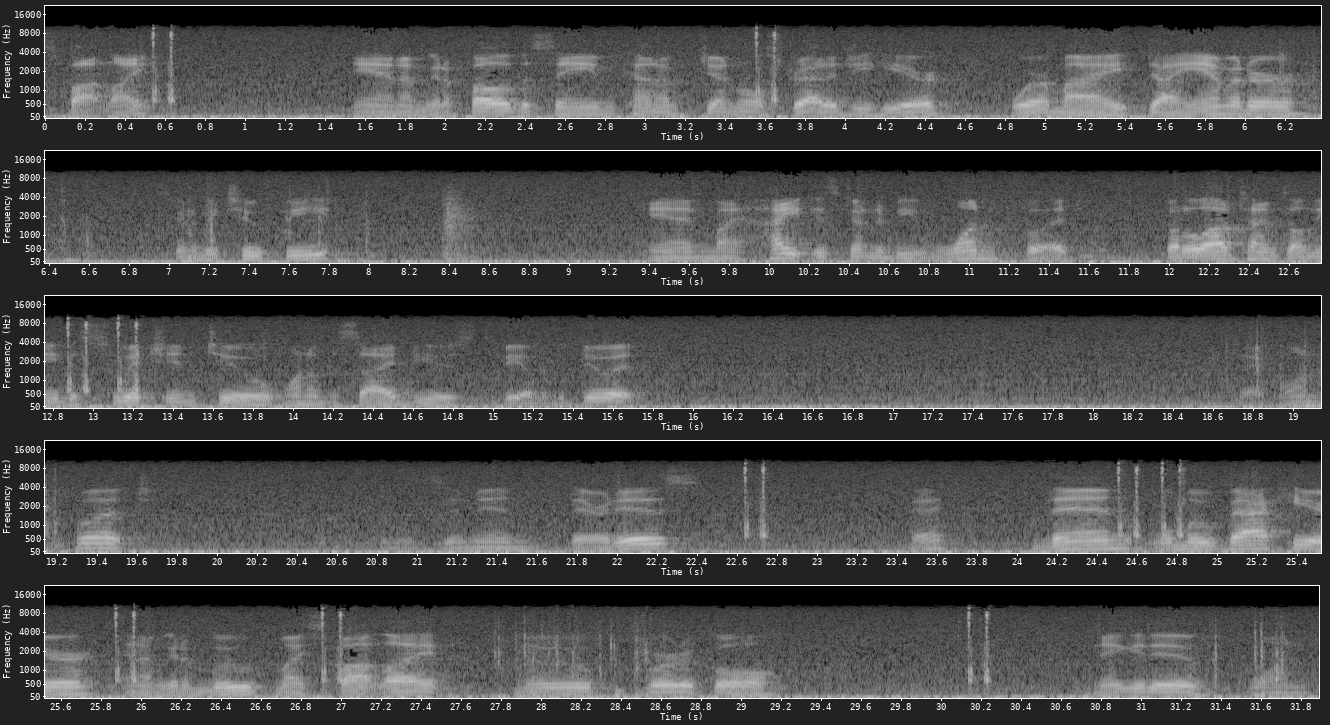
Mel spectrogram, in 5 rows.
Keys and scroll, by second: 6.0 Return, 7.1 2, 8.0 Return, 18.6 Return, 27.8 Return, 31.3 -, 31.6 1.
